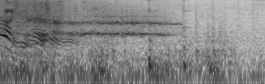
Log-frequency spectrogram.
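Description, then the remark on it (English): A car skids with a loud, wavering tire squeal that steadies into a sustained screech for nearly two seconds, over a constant low rumble and jostling from the rough road surface. “Fortunately, this car seems to have a suspension made of durium.”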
